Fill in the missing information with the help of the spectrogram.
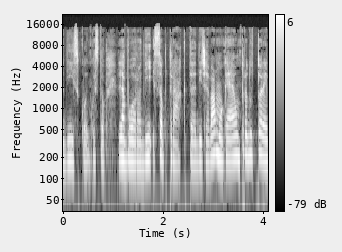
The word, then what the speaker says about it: SBTRKT: Si legge Subtract e si scrive SBTRKT, soltanto le consonanti, proprio a sottrarre.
